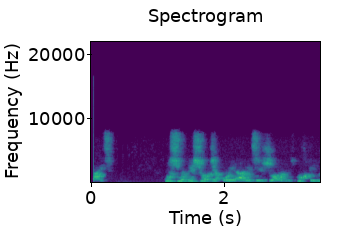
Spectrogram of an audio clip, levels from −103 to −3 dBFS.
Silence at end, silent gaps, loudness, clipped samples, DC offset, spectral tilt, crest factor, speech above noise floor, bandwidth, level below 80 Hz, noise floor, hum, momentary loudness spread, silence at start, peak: 0 s; none; -41 LUFS; under 0.1%; under 0.1%; -2 dB/octave; 16 dB; 45 dB; 8.4 kHz; -88 dBFS; -86 dBFS; none; 7 LU; 0 s; -26 dBFS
